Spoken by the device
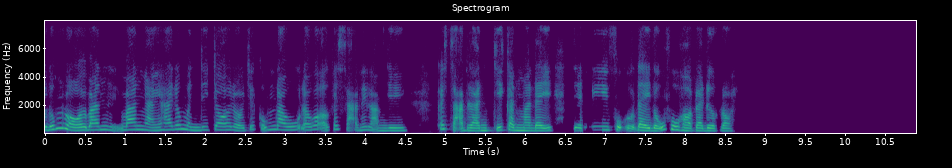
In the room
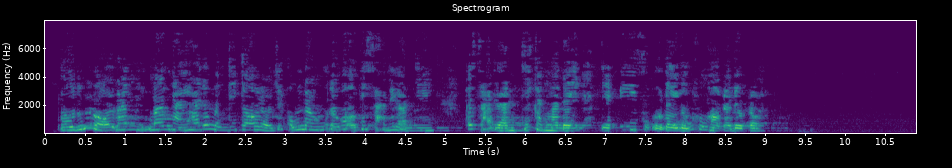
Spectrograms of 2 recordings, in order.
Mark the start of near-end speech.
none

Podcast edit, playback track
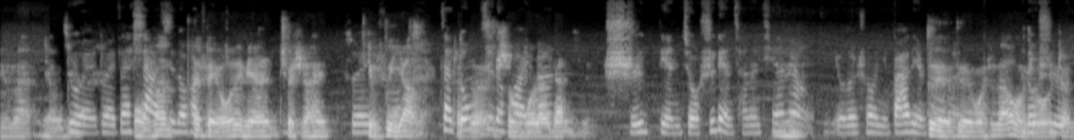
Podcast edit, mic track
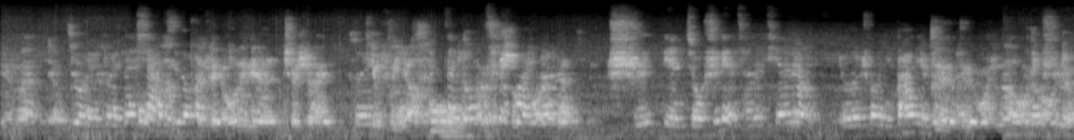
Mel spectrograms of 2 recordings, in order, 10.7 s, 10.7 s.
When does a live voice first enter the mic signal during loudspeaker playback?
4.2 s

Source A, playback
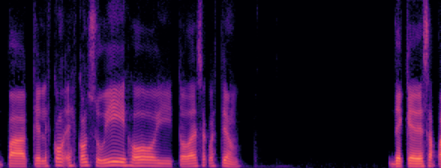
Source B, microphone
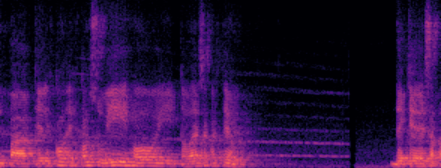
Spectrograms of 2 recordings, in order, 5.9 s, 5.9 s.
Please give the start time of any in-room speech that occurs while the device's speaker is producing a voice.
none

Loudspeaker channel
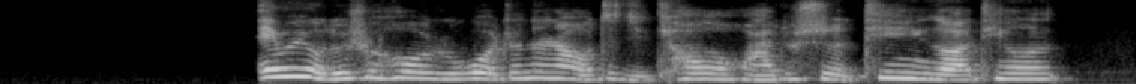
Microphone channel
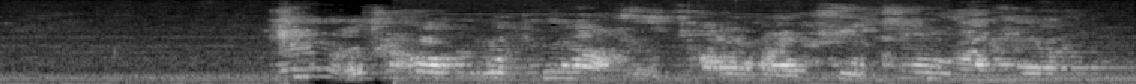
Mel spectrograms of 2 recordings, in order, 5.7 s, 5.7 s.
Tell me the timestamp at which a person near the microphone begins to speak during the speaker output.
none

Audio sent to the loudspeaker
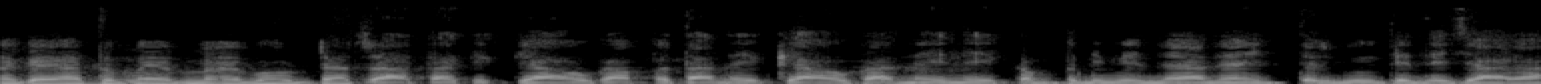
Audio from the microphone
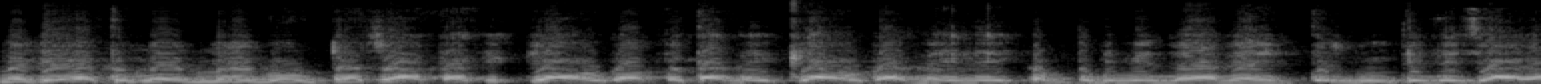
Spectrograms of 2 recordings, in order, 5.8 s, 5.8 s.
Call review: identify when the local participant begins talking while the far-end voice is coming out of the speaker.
none

